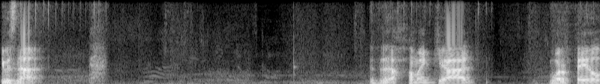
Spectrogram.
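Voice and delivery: slow, fed-up, irritated, exasperated tone. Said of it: "I'm irritated".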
